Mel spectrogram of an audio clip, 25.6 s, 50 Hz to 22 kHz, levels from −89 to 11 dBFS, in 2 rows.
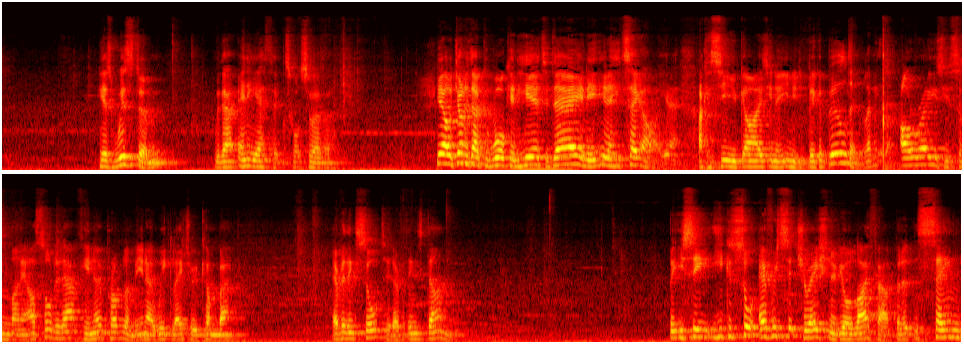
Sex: male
